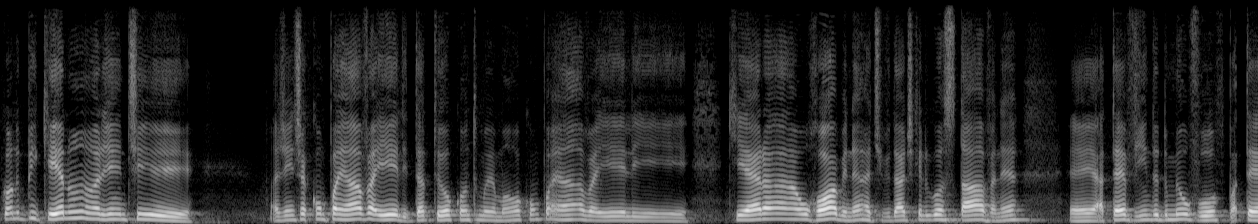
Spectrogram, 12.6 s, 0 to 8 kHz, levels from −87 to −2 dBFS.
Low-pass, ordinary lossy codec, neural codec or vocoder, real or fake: none; none; codec, 16 kHz, 0.9 kbps, LongCat-Audio-Codec; fake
